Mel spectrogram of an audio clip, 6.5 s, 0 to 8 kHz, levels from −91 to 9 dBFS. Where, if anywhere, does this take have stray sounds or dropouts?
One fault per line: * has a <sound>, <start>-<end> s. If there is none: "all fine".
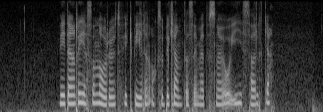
all fine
